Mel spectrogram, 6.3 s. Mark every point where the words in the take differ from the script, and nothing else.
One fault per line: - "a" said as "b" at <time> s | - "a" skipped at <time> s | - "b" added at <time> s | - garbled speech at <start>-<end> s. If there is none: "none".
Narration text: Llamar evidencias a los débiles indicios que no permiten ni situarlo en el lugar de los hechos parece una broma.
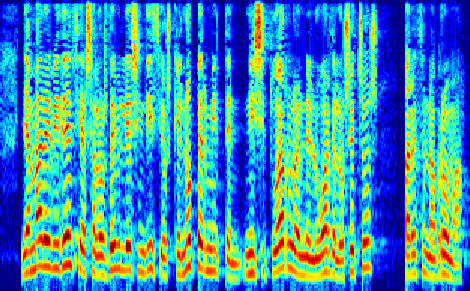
none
